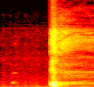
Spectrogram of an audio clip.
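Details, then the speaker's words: Person with a sore throat and stuffed, runny nose, just over stomach flu, speaking in a quiet room at night: one abrupt cough with a lingering breathy tail; cough. "Yeah, I'm coughing too. I'm sick, so if I sound a little weird, it's because I'm sick."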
